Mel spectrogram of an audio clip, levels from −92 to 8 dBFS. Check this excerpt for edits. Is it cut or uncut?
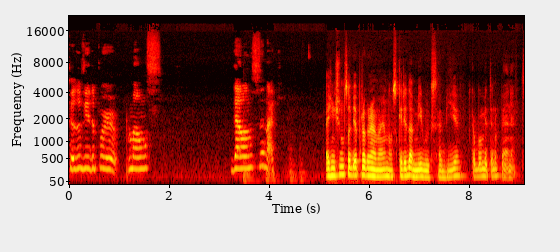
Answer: cut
